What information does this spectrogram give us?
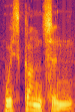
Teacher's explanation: You do want to stress on the second syllable, the con syllable.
